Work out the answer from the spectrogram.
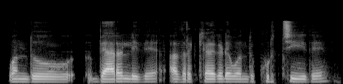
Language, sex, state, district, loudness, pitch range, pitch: Kannada, male, Karnataka, Koppal, -20 LUFS, 125-130 Hz, 125 Hz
